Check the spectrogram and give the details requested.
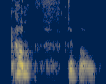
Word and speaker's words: comfortable: word arranged there yes it should be three because the Ori is not pronounced it's comfortable okay so we miss out very very common to miss out syllables in long words so it's only three syllables okay what about this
